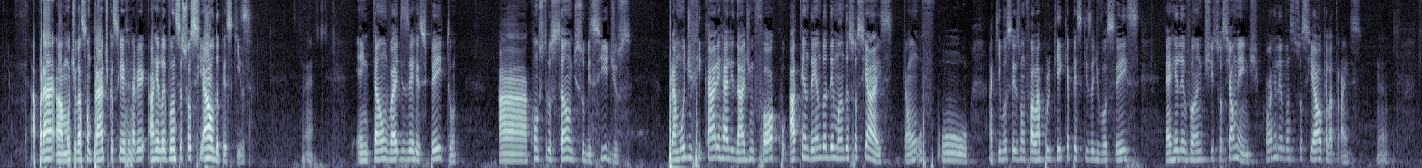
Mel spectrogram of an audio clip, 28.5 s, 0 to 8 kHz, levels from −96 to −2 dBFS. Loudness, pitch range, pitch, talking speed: -20 LUFS, 140-170 Hz, 155 Hz, 120 wpm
